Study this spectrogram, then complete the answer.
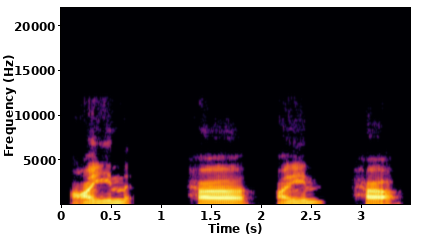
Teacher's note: কন্ঠনালীর মাঝখান হতে উচ্চারণ হয় আইন হা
